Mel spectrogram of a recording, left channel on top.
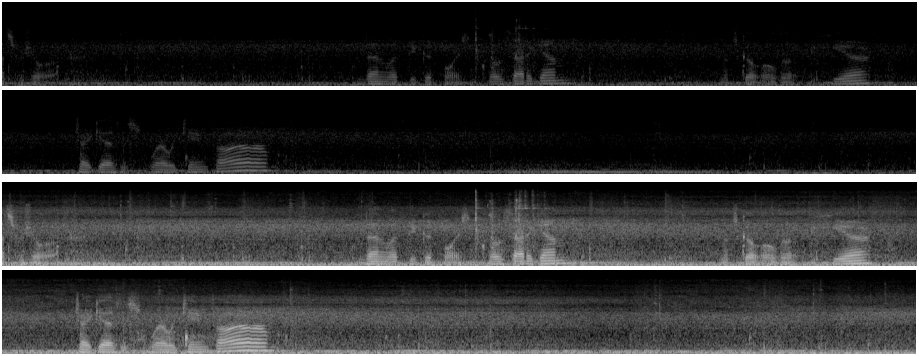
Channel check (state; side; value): quieter; left; 23.8 dB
